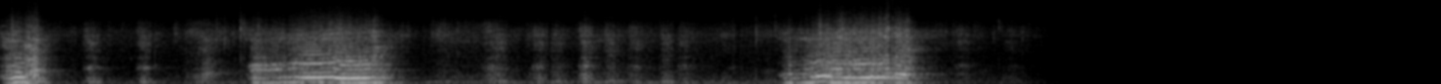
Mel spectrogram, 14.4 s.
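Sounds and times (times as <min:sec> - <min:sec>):
bear roaring: 0:00.0 - 0:10.2.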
